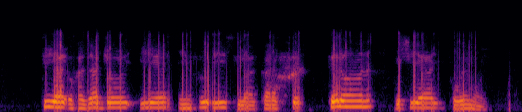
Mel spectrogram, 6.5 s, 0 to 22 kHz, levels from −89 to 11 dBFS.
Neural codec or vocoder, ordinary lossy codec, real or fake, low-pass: codec, 44.1 kHz, 7.8 kbps, Pupu-Codec; Opus, 16 kbps; fake; 7.2 kHz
